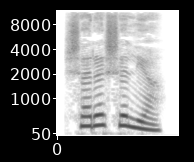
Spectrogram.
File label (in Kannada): "ಶರಶಲ್ಯ", Kannada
